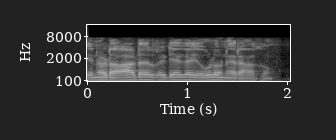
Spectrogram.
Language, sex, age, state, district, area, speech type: Tamil, male, 18-30, Tamil Nadu, Kallakurichi, rural, read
